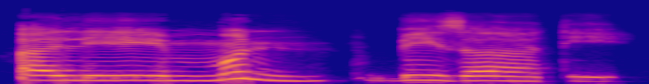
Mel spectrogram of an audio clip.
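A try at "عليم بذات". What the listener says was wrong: So remember, the miniature meme is going to take away the sound of the mun. So it's going to be mum. So it will be alimum bidhati. So we're just replacing the un sound or the un sound with a meme.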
